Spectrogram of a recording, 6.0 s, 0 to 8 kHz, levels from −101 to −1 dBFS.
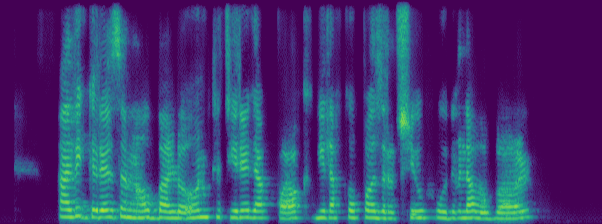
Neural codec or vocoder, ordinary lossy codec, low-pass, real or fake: codec, 16 kHz, 2 kbps, X-Codec, HuBERT features, trained on general audio; none; none; fake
